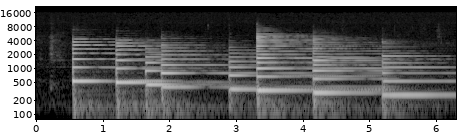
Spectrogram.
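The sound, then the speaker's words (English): A descending scale of eight ringing, struck notes, each decaying before the next, played in an uneven rhythm with held notes and short pauses that turn it into a familiar melody. No voices. “And mom said, When you add the right pauses, it's now not just a normal scale, it sounds like this.”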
